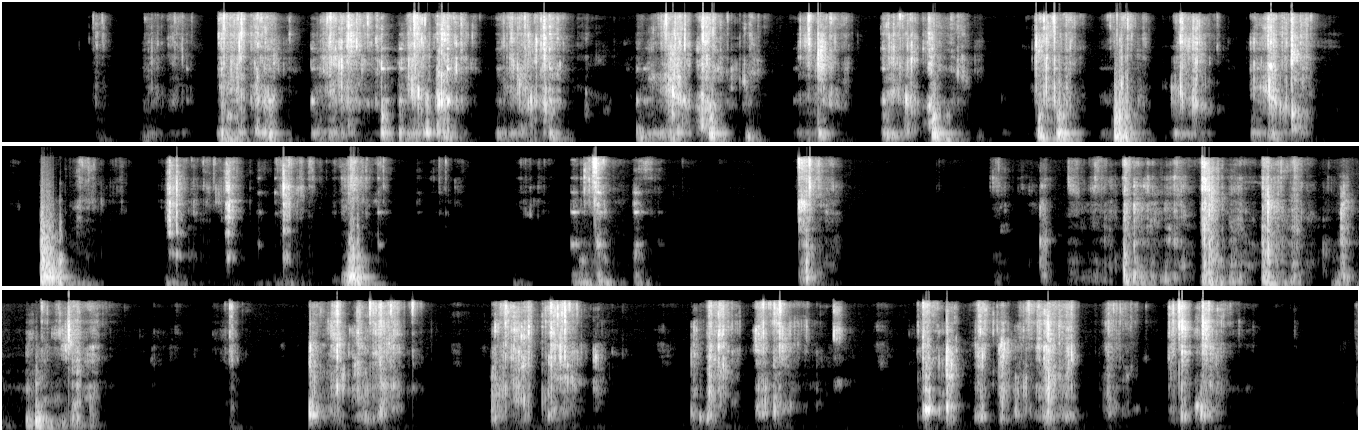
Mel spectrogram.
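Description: Clear glitter slime with small beads being squeezed and kneaded by hand, making sticky squishing sounds with clicks and pops in irregular bursts, with a longer pause about halfway through.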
